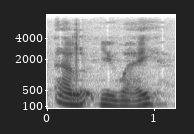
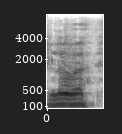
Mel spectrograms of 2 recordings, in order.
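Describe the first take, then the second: First: L U A as three separate letters; spelled out. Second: Lua said as one word, LOO-uh; pronounced as a word. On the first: Narrator naming a programming language for viewers, L U A spelled out. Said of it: "Not sure how you pronounce it". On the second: Narrator giving viewers his own pronunciation, Lua as one word. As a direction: say Lua like "loo-uh", not as letters. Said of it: "I pronounce it as". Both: Shown as a demonstration.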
